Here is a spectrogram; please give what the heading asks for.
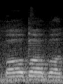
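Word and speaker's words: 333: ル、サンサンサンって書いてね、なんかバーバーバーって読むんですよ。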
